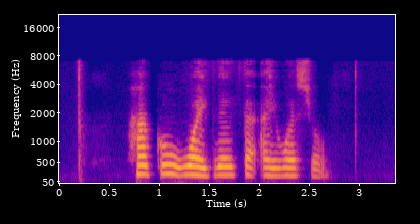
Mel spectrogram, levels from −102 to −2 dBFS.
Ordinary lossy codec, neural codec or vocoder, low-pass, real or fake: Opus, 64 kbps; codec, 16 kHz, 1.1 kbps, Voila-Tokenizer; 7.2 kHz; fake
